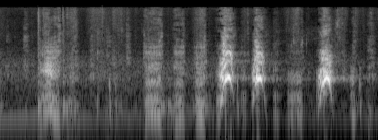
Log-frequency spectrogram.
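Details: Trina, a Lakeland Terrier, goes after a chipmunk in a downspout in the morning; snuffling and scraping sounds give way to three loud, clipped barks near the end.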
